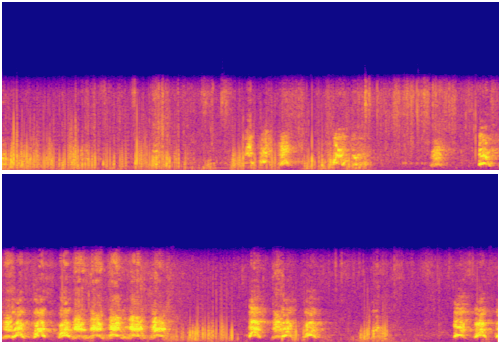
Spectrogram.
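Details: Playful barking from a terrier mix and a bulldog learning to play: soft scuffles at first, then a dense run of rapid, ringing barks and yips, followed by more brief volleys.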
